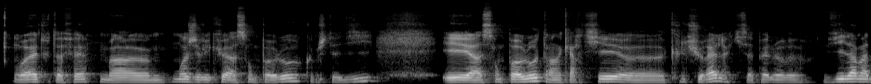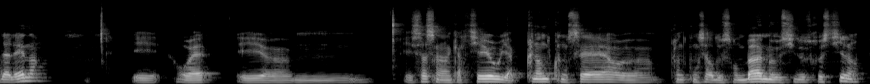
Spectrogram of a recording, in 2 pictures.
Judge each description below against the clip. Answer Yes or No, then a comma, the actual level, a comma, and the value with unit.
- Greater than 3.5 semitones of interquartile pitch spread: No, average, 2.9 semitones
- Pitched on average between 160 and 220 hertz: No, low, 110 Hz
